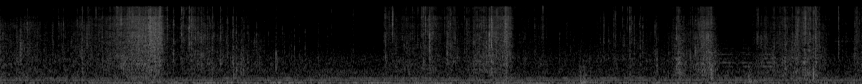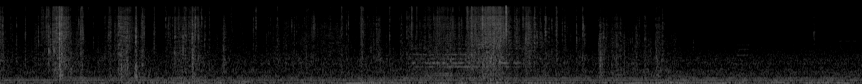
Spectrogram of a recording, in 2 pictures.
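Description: Crinkling and rustling of material being handled, in irregular bursts, over a steady low hum.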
